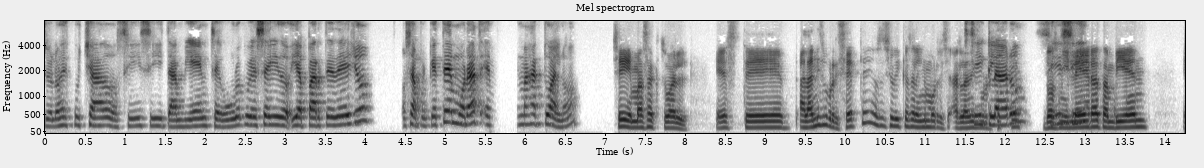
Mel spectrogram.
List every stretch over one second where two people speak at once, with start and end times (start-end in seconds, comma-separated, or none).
11.5-13.2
